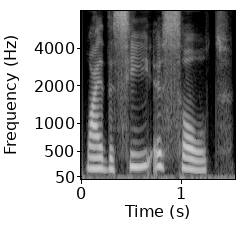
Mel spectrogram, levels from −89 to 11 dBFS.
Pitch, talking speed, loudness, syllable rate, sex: 195 Hz, 195 wpm, -15 LUFS, 3.5 syllables/s, female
